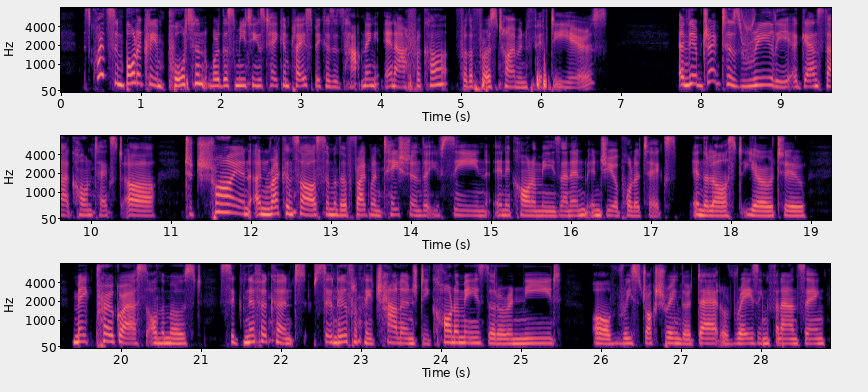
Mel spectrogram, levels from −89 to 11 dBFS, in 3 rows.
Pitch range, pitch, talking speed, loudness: 175-230 Hz, 190 Hz, 155 wpm, -20 LUFS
